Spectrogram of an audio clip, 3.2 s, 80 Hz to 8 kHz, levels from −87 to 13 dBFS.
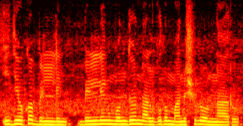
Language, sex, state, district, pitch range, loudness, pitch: Telugu, female, Telangana, Komaram Bheem, 190-220 Hz, -12 LUFS, 210 Hz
